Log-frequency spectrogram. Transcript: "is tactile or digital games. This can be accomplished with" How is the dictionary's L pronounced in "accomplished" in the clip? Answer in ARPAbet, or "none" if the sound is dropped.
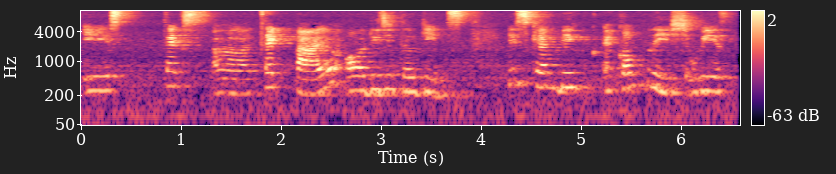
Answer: L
